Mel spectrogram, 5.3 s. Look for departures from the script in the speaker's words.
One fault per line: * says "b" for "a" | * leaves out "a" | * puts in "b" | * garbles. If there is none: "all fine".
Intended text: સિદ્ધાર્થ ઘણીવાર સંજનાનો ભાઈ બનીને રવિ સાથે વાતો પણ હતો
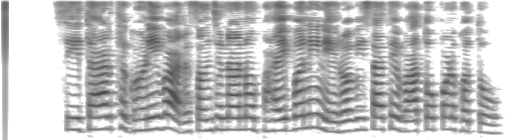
all fine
